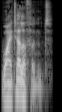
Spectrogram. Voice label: "white elephant", uk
